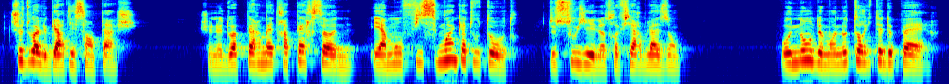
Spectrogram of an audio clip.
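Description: A woman's voice: mid-range voice, darkish tone, natural voice. A woman voicing a proud old baron in a storybook, raging at his son with vehement, commanding force.

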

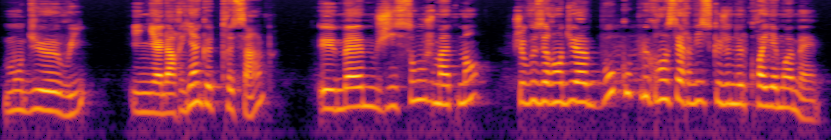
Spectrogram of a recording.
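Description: A woman voicing a haunted middle-aged nobleman who speaks in a sombre, halting way, in an audiobook reading. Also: fairly high pitch, pitched above the performer's own voice, lightly acted. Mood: grave.

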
